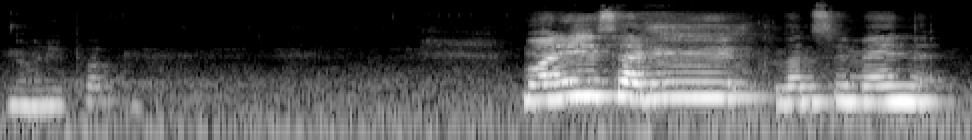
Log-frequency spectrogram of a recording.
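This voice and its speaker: A young woman telling stories in a casual travel vlog, animated and full of fillers. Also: high voice, slow pace, poor audio. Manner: animated storytelling, hesitant fillers. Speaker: vlogger.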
